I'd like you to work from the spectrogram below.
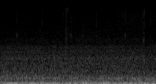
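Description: A car driving home gives a continuous low road and engine rumble, steady and fairly quiet, with no talking.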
